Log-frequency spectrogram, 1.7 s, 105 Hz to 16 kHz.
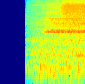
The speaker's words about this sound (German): Achtung, Bahnsteig 9. Eurocity 567, Land Tirol, nach Bregenz, über Salzburg, Kufstein und Innsbruck fährt ein.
